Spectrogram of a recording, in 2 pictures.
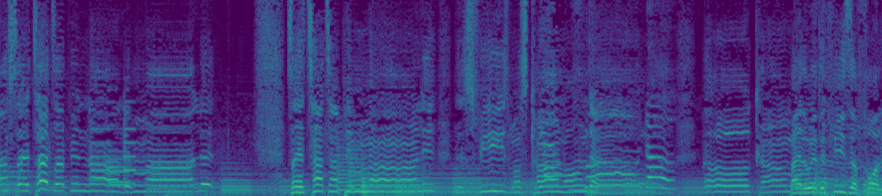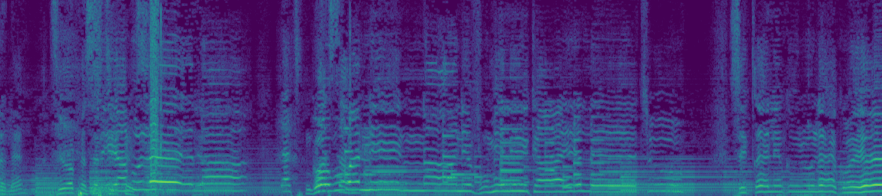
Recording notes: Coming to you live from the Sandton Convention Centre from The My World of Tomorrow expo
